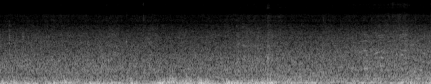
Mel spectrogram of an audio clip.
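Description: Strong surf pounds steadily on Ba Tonying Beach in Northern Samar, Philippines, a continuous broadband roar of breaking waves mixed with gusty wind buffeting the microphone, with no voices over it.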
